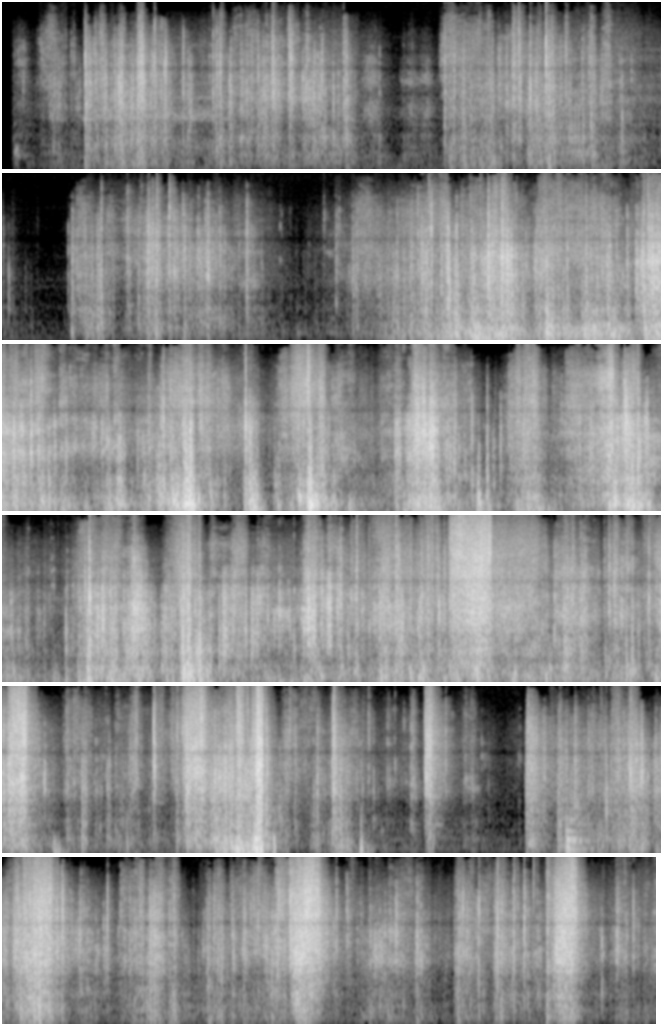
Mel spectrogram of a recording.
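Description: Crinkling and crackling in irregular bursts, like something being crumpled: short bursts with gaps at first, then dense and louder from about eight seconds in, breaking up into separate bursts again after about twenty-two seconds.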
